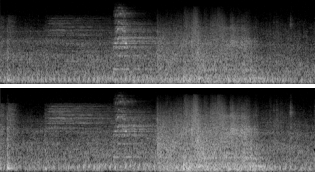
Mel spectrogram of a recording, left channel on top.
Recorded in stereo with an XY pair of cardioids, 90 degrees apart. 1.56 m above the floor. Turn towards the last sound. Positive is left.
turn(degrees=25)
